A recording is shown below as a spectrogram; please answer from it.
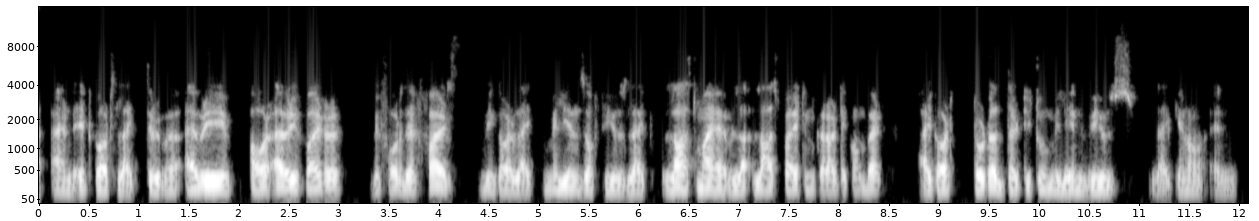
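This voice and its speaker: A young Pakistani man, a fighter, answering interview questions over a video call in halting English full of "like" and "you know". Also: low voice, no room sound. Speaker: guest fighter. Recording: tinny call audio, dry.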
